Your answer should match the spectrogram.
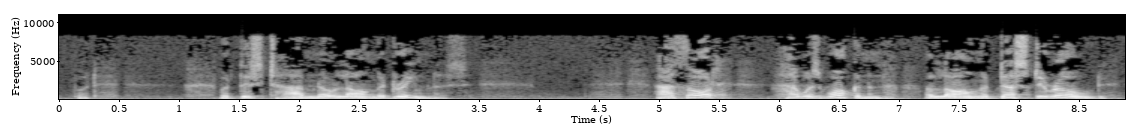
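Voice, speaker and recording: An actor playing a haunted, guilt-ridden man who recounts a nightmare in a halting, stammering, theatrical way, as in an old-time radio mystery. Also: on the high side, darkish tone, slightly rough. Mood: brooding, halting. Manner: halting, stammering, theatrical delivery with repeated words. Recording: old radio drama with music underneath.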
